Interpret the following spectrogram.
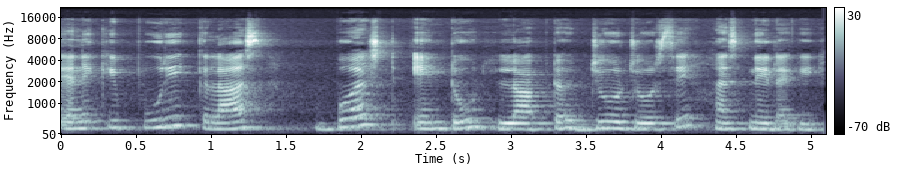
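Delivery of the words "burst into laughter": slow, careful English reading. Shown as a demonstration. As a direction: spell it out slowly for learners. (धीमे स्वर में पढ़ना)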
